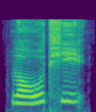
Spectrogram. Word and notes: 楼梯: lóu tī

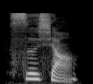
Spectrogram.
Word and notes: 思想: sī xiǎng

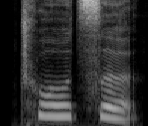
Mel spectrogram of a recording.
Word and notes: 初次: chū cì

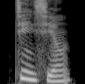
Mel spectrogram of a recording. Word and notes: 进行: jìn xíng

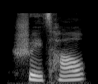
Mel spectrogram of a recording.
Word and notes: 水槽: shuǐ cáo

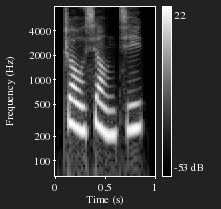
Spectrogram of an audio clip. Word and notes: 照相机: zhào xiàng jī

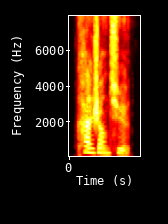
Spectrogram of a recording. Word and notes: 看上去: kàn shang qu

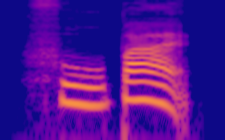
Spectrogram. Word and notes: 腐败: fǔ bài

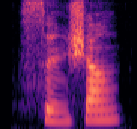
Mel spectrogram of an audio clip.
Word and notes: 损伤: sǔn shāng

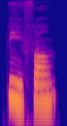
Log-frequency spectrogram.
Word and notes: 立方: lì fāng

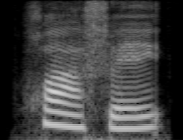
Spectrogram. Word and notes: 化肥: huà féi

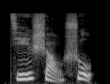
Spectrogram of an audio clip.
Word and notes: 极少数: jí shǎo shù

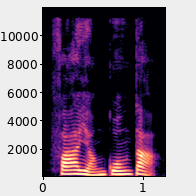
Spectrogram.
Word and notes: 发扬光大: fā yáng guāng dà

